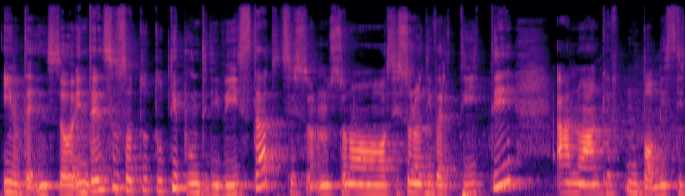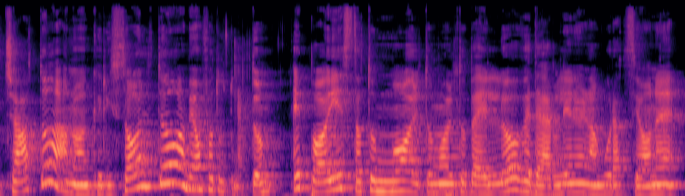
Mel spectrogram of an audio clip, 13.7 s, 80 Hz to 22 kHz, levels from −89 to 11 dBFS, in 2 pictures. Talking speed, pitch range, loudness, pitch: 140 wpm, 165-225 Hz, -17 LUFS, 180 Hz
